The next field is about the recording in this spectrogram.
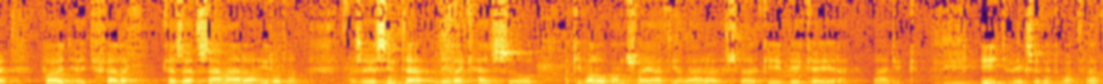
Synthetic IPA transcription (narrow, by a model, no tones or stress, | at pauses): vɒɟɛɟfɛlɛ | kɛzɛt̪saːmaːɾɒʔiɾo̞d̪o̞t̪ː | ɛzøːsint̪ɛleːlɛkhɛzːoːl | ɒkivɒloːbɒnʃɒjaːt̪jɒvaːɾɒḛːʃʋɛlkibeːkɛjeːɾɛ̰ | va̰ːɟik | iːɟveːɡz̥øːd̪nɛkɒmɛkt̪ɛlɛn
